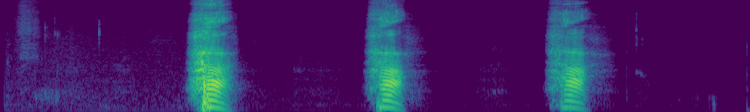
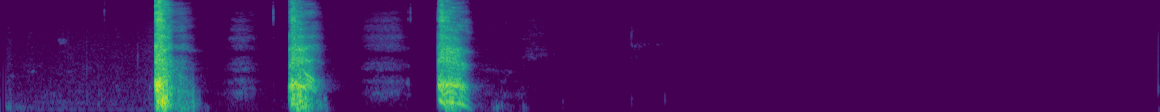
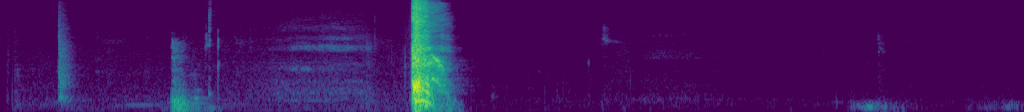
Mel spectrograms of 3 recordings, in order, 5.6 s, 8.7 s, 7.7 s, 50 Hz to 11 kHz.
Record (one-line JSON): {"exhalation_length": "5.6 s", "exhalation_amplitude": 32701, "exhalation_signal_mean_std_ratio": 0.21, "three_cough_length": "8.7 s", "three_cough_amplitude": 32768, "three_cough_signal_mean_std_ratio": 0.17, "cough_length": "7.7 s", "cough_amplitude": 32768, "cough_signal_mean_std_ratio": 0.12, "survey_phase": "beta (2021-08-13 to 2022-03-07)", "age": "45-64", "gender": "Male", "wearing_mask": "No", "symptom_runny_or_blocked_nose": true, "symptom_sore_throat": true, "symptom_other": true, "symptom_onset": "0 days", "smoker_status": "Prefer not to say", "respiratory_condition_asthma": false, "respiratory_condition_other": false, "recruitment_source": "Test and Trace", "submission_delay": "0 days", "covid_test_result": "Positive", "covid_test_method": "RT-qPCR", "covid_ct_value": 23.9, "covid_ct_gene": "ORF1ab gene", "covid_ct_mean": 24.4, "covid_viral_load": "10000 copies/ml", "covid_viral_load_category": "Low viral load (10K-1M copies/ml)"}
